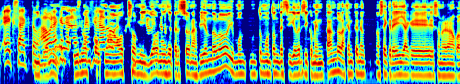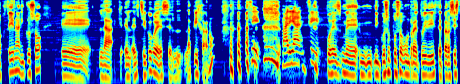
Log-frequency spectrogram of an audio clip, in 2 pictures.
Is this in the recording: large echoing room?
no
